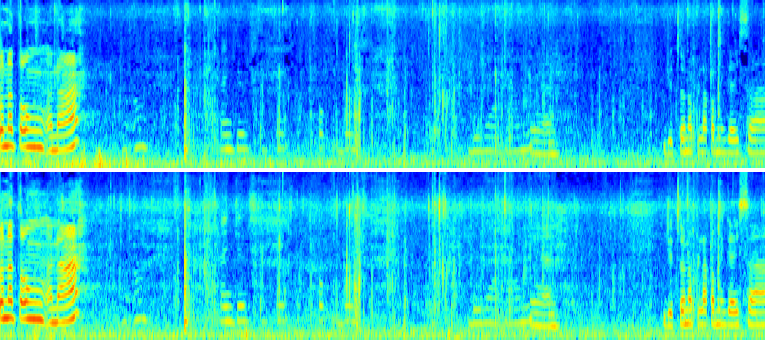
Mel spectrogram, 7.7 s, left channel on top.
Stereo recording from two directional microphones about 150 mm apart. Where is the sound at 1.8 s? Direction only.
55° right (ahead or behind).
